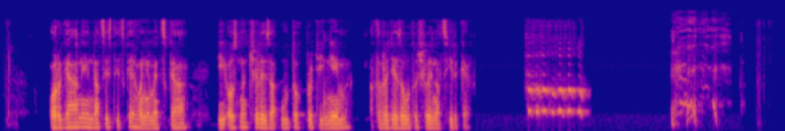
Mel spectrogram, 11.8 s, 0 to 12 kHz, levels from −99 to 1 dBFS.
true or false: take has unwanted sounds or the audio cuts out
true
